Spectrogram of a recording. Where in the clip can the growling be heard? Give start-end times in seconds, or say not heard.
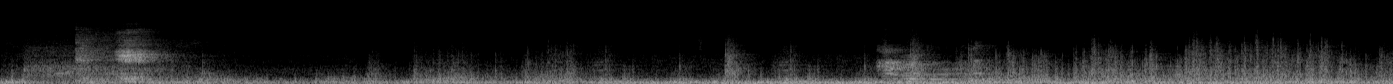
0.8-1.5, 8.8-9.8.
